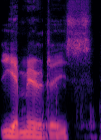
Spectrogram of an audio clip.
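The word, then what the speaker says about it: Merediz: I think it's Meredes. – Meredes. Olga Meredes. Yes, thank you.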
